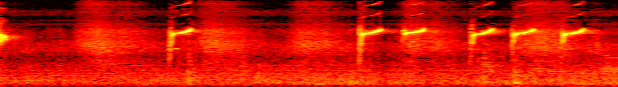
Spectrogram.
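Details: Grey-bellied bulbul lure song for training birds to sing: single bright rising whistled chirps, then a quick series of five upswept notes about every half second, over soft background hiss.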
